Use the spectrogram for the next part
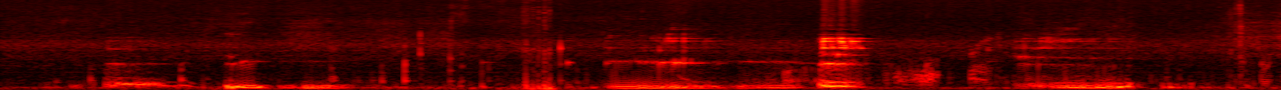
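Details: Loud stomach growling (borborygmi) in a person with an upset, painful stomach, likely from something eaten, while stroking the tummy clockwise: gurgling, rumbling bowel sounds in irregular bursts.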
